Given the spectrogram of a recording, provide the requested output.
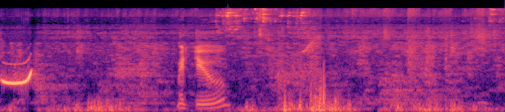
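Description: A ringneck parrot gives a loud, short upslurred whistle, then a harsh, descending squawk, with background voices and low rumbling noise.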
